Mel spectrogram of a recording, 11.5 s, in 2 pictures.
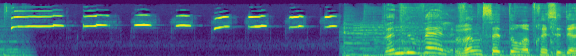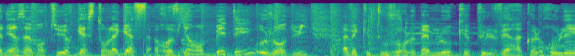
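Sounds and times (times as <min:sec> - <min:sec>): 
hedgehog squeaking: 0:00.0 - 0:03.5
speech: 0:03.8 - 0:11.5.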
